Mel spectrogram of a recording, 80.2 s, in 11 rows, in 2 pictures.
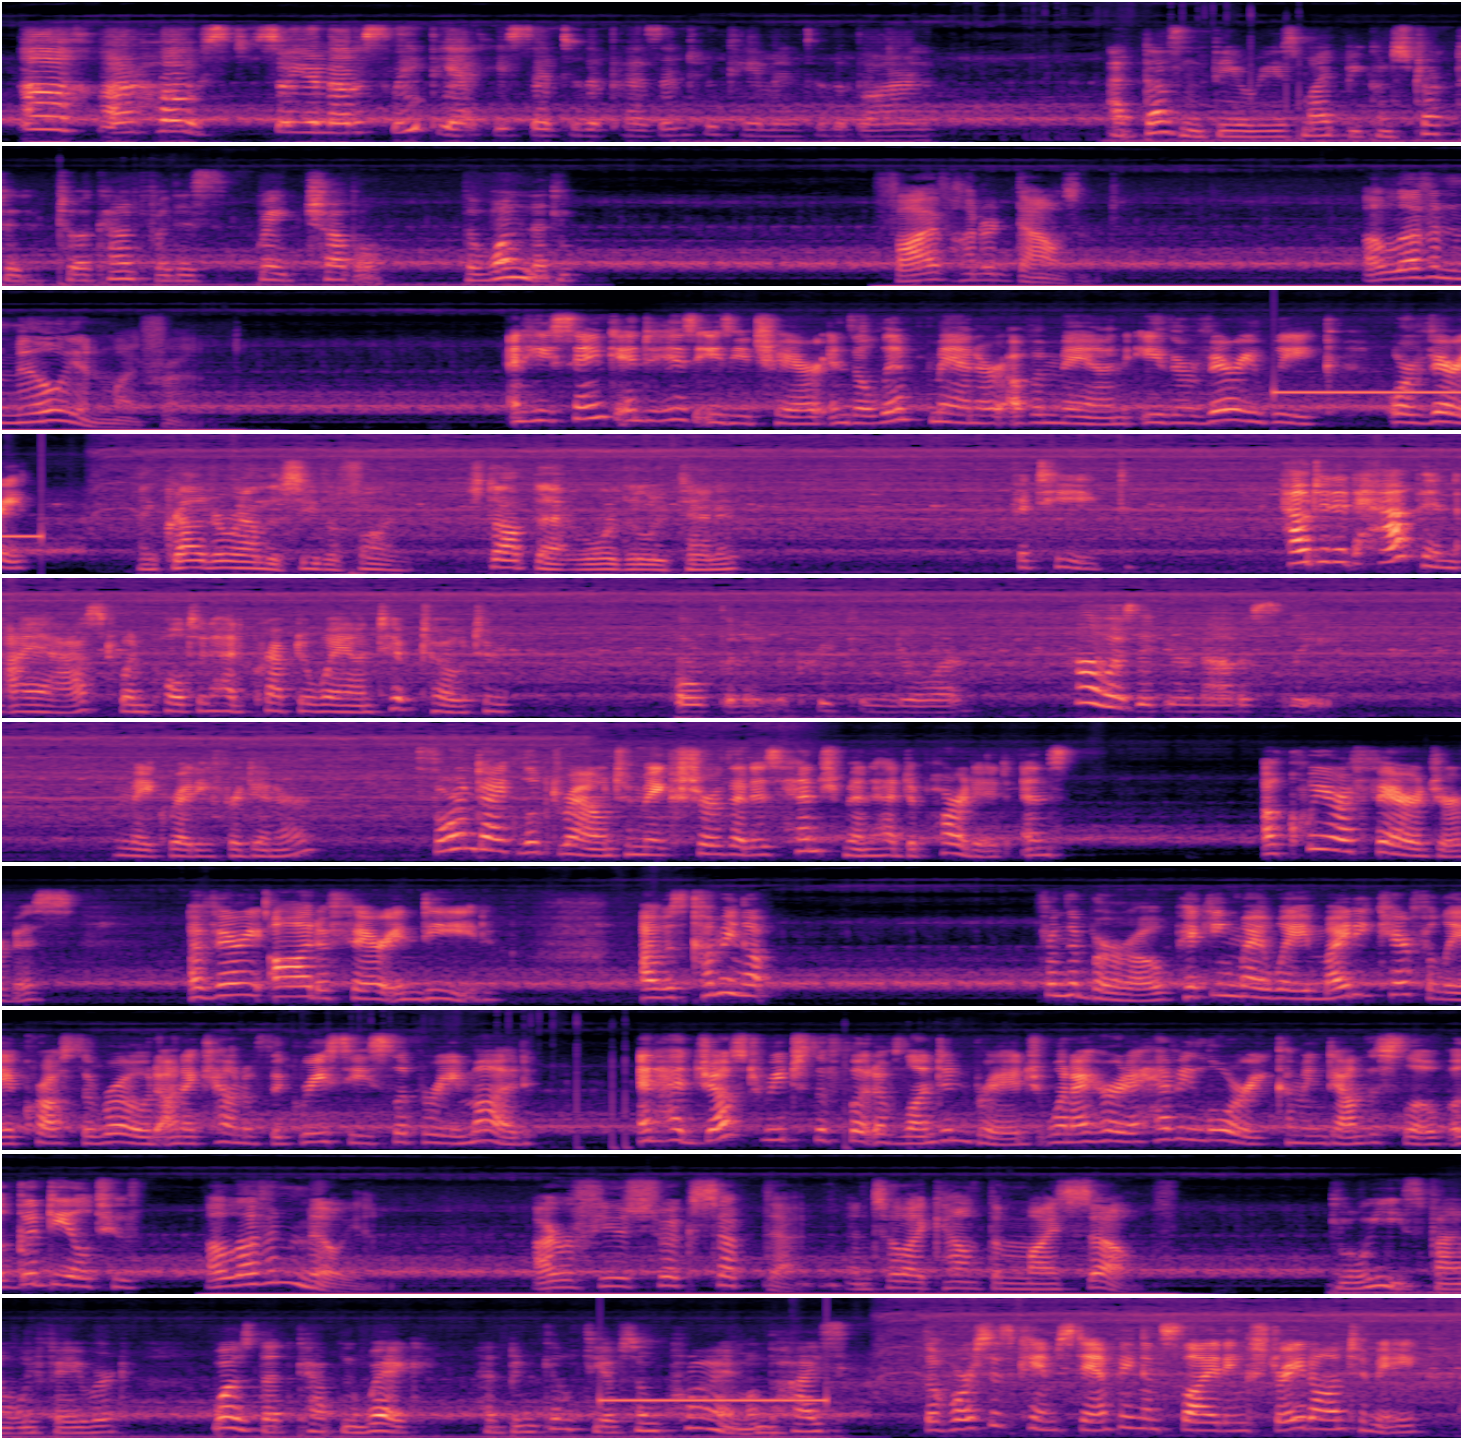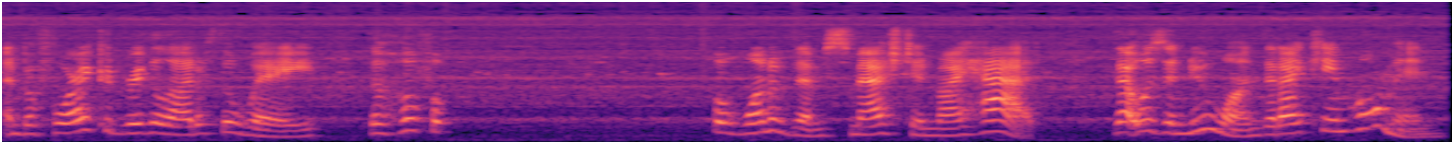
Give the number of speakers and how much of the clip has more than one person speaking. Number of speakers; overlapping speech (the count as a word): five, no overlap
